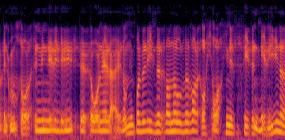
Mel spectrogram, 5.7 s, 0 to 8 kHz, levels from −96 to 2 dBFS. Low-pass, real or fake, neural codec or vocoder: 7.2 kHz; fake; autoencoder, 22.05 kHz, a latent of 192 numbers a frame, VITS, trained on many speakers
